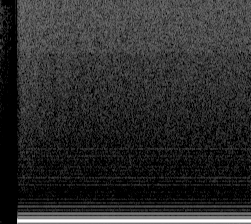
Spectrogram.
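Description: A pure, steady low tone about three seconds long with no rattle or buzz riding on it; the driver sounds clean and healthy.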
